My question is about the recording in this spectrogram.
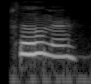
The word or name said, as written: plomer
